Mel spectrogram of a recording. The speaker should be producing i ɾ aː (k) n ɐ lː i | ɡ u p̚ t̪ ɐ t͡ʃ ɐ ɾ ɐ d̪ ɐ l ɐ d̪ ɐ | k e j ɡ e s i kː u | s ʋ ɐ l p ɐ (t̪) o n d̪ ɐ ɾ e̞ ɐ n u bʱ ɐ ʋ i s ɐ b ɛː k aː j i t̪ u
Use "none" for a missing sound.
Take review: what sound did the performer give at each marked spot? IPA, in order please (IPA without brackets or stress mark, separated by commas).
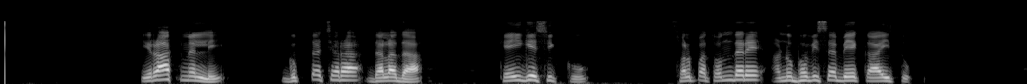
k, t̪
